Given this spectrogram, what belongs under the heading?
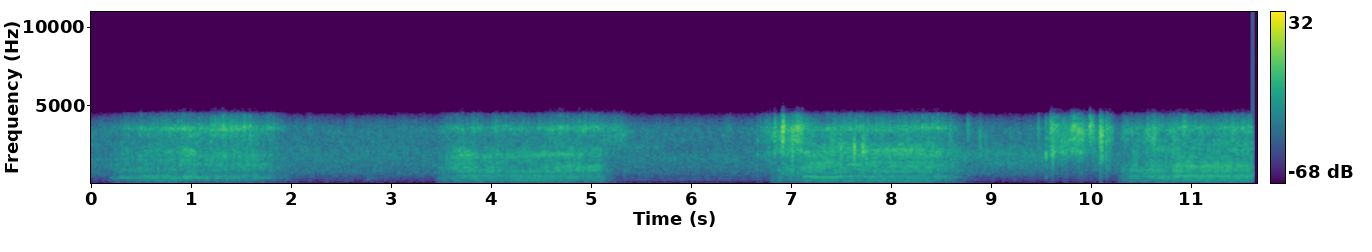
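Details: Snoring from a drunk sleeping man: loud, rough, rumbling snores on each in-breath, about 19 breaths a minute, with quiet pauses between them.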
